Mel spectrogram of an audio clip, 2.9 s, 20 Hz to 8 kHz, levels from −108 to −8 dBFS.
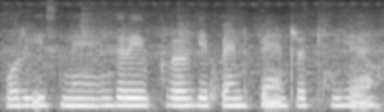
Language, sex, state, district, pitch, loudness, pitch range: Hindi, female, Haryana, Jhajjar, 195 Hz, -15 LUFS, 195-200 Hz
